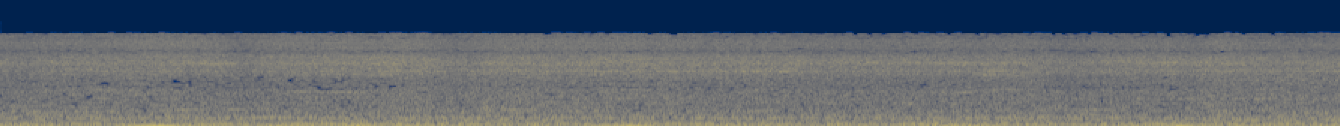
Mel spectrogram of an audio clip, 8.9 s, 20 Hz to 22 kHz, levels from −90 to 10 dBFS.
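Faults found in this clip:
MP3 compression, throughout. Watery, swirly texture with metallic chirps and smeared attacks, clearly audible. Nothing above 8.3 kHz. Likely a low-rate MP3 encoder, near 30 kbps by the sound, cutting treble and toggling weak frequency lines between frames.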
